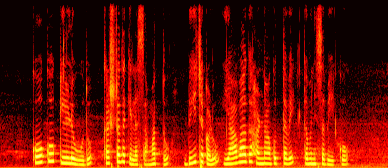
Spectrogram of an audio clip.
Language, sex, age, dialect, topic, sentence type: Kannada, female, 51-55, Coastal/Dakshin, agriculture, statement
